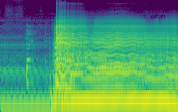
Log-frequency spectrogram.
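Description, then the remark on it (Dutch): A thick, fuzz-distorted electric guitar note, played with the volume opened up through a Carl Martin reverb, bursts in after a brief quiet hum and sustains loudly with a rich, buzzing tone, washed in reverb before cutting off. “die fuzz shit doet of zo, dan gaat die reverb echt zo ja, het onderdeel van het smeren.”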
